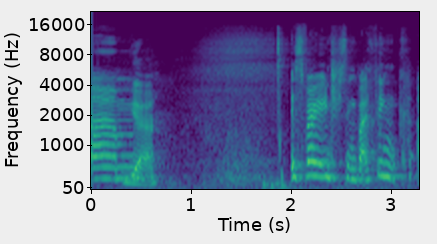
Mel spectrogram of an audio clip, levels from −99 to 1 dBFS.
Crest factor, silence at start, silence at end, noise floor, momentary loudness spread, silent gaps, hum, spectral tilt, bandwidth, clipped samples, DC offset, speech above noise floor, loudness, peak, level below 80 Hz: 18 dB; 0 s; 0.1 s; -64 dBFS; 22 LU; none; none; -3.5 dB/octave; 16 kHz; under 0.1%; under 0.1%; 29 dB; -35 LUFS; -18 dBFS; -68 dBFS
